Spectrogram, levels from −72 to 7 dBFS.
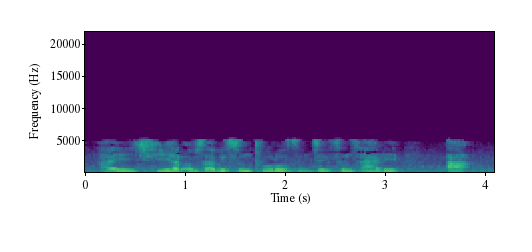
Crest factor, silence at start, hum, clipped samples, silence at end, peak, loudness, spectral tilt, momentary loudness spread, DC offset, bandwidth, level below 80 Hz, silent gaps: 16 dB; 0 s; none; under 0.1%; 0 s; -6 dBFS; -21 LUFS; -7 dB/octave; 6 LU; under 0.1%; 5.4 kHz; -52 dBFS; none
